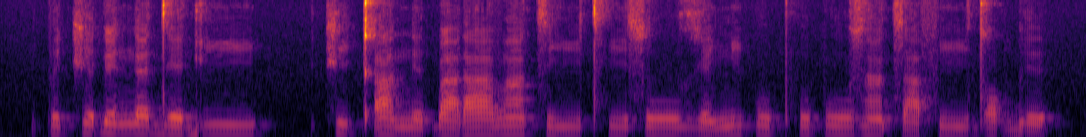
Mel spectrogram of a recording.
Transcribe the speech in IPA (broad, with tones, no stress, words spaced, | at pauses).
pɪ˨t͡ʃɪ˦ɗe˦ŋɛ˦ de˦˨ɡiː˦ | t͡ʃi˦kʼa˦˨nɪ˨ ɓa˨ɾa˦ βã˦t͡siː˨tʰi˨ suː˦ ɣe˨ɲi˦pu˦pʰu˦ puː˦zã˦ t͡sa˨fiː˦dɔ˦˨ɡ͡bɪ˨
